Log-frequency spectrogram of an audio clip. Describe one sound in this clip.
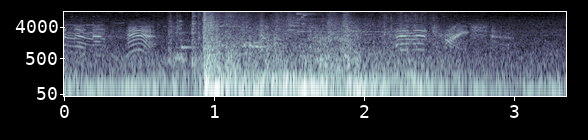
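A shell explodes nearby with a heavy blast.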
